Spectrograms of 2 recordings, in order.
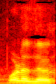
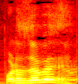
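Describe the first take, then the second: First: পড়া যাবে said flat and falling; calm falling answer পড়া যাবে; answering tune. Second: পড়া যাবে asked with a rise on যাবে; louder questioning পড়া যাবে; asking tune. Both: Shown as a demonstration. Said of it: "তাহলে ও তো পড়া যাবে না ভাই".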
